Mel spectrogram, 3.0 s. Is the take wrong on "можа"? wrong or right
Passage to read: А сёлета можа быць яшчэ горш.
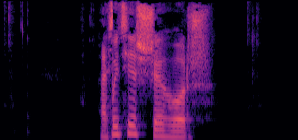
wrong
